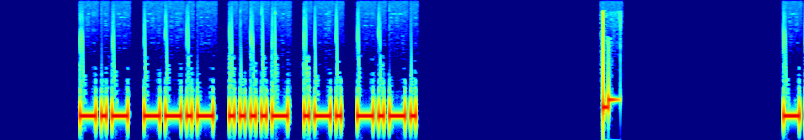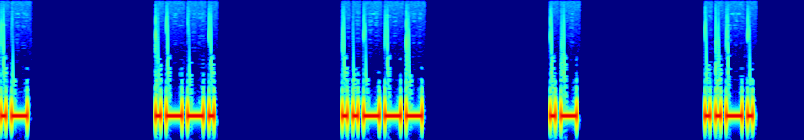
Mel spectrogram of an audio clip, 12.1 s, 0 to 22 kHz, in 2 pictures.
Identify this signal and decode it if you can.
Morse code, heard as a keyed tone, about 30 wpm, spaced as for 13 wpm, 700 Hz. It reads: KQ4RC KP2AF
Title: USA Call Signs - 5 Characters - 8x Character Spacing - 30wpm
